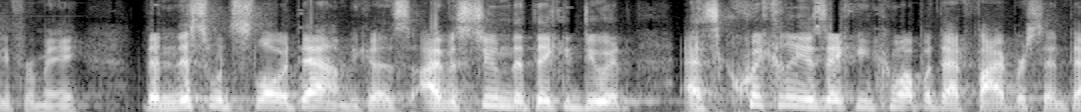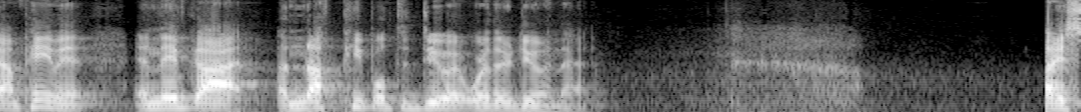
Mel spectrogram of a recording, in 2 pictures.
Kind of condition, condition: setting, live audience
